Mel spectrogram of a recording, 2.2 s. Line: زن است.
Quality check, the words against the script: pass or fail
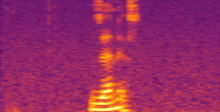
pass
